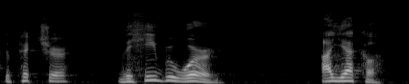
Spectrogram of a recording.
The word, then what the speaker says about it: אייכה: read it those are the consonants we read it ayeka but it could be vocalized in another way and the midrash on ayeka picks up this point the ayako addressed to adam will become later on in history another word spelled aleph huff and hay but will be verbalized will be vocalized as echa how did it happen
